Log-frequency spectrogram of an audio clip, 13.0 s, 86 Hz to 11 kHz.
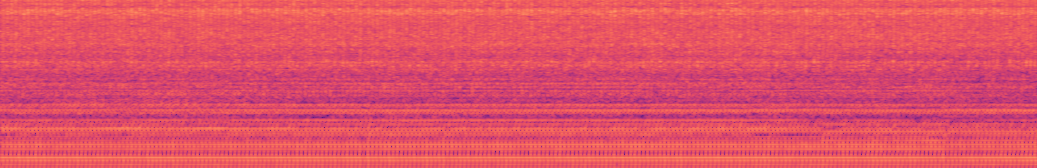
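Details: WW2 generator petrol engine after rebuild, first start on original piston with about quarter choke, petrol tap leaking. Steady even idle, regular beat near four per second, no misses or knocks, not smoking even with warm piston; normal.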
